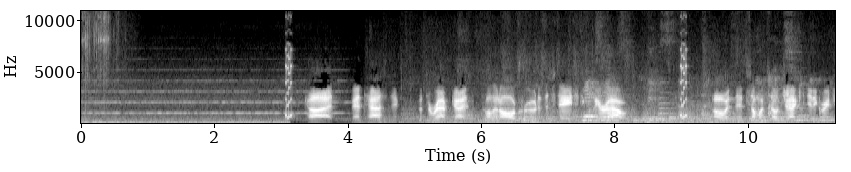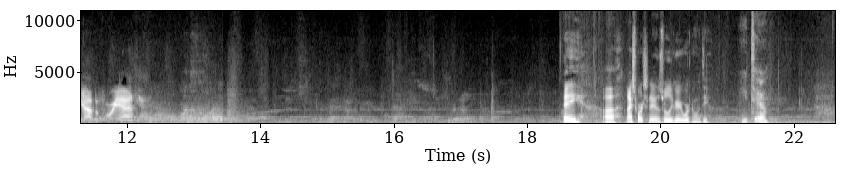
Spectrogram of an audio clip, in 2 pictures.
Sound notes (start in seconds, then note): 0.0 gentle poignant music; 0.0 bracelet clinking; 3.0 radio bleeps; 9.0 radio bleeps; 14.6 crew softly chattering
